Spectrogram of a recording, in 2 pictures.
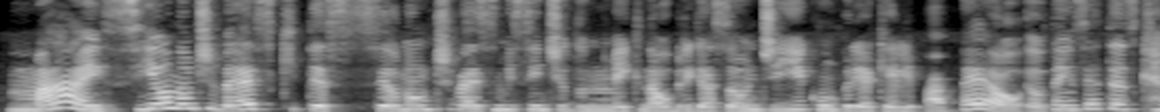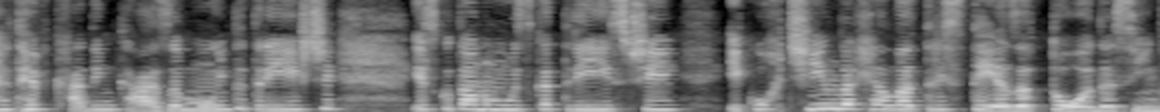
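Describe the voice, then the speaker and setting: A woman's voice: high-pitched, fairly even intonation, normal speed, fairly bright tone. A woman with a Brazilian Portuguese accent hosting a podcast, thinking aloud in a candid, reflective casual monologue. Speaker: podcast host.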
